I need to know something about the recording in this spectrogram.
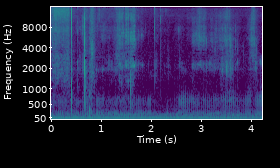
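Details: Continuous deep purring from a kitten as Grayie eats and Shoey licks him, the low throb overlaid with brief wet licking and chewing clicks.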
